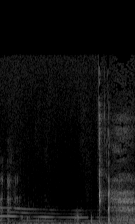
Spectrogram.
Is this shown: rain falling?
no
